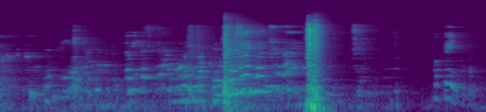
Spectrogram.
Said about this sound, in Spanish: perdón que estoy aquí en el centro de apoyo y aproveché este espacio para cerrar la puerta porque estaba metiendo un poco de ruido.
